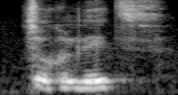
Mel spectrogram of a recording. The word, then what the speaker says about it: chocolate: Many people add an extra syllable, likely being influenced by the spelling. The O in the middle is often overemphasized, making it sound clunky. Whereas, in natural English speech, the middle syllable is almost silent, reducing the word to 2 syllables.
